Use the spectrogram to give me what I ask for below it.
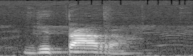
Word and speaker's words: guitarra: Similarly, when G has UI after it, again the U over here is not pronounced and it gives us a sound G. Guitarra, guitarra.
